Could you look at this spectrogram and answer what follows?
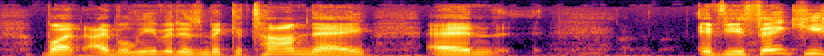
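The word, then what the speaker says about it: McAtamney: If you guys think, out of an abundance of caution, they could have elevated Mikatamne, and that is, by the way, how you pronounce the last name.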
